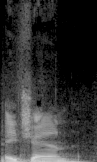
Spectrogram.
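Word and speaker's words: Achane: to 20 against the Denver Broncos Devon aan Anan as he wants it to be pronounced had I think he had four touchdowns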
